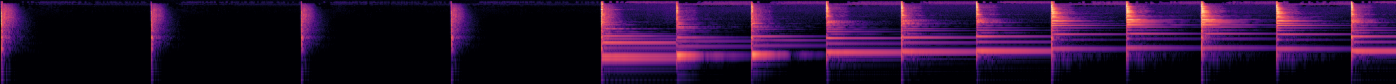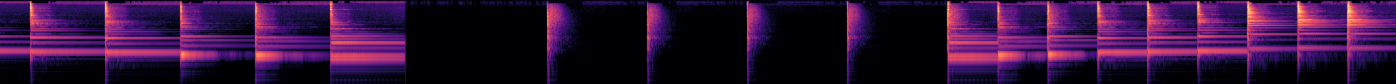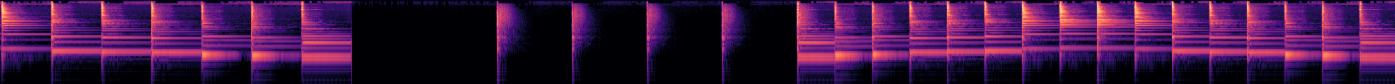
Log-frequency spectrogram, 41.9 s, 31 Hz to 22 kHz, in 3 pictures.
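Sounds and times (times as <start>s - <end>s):
ukulele playing a gypsy minor scale: 6.0s - 18.0s, 23.4s - 31.5s, 35.9s - 41.8s.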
